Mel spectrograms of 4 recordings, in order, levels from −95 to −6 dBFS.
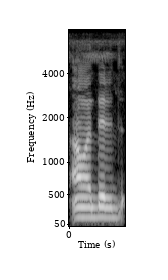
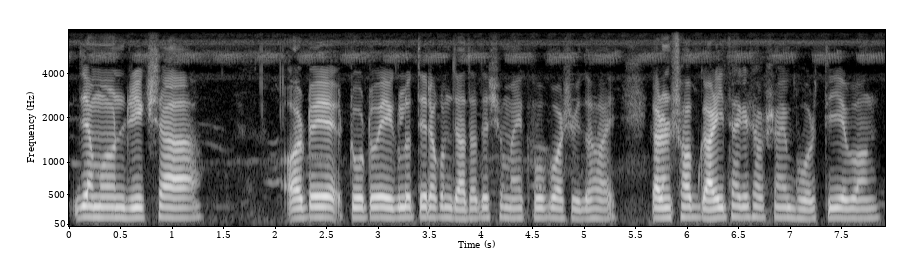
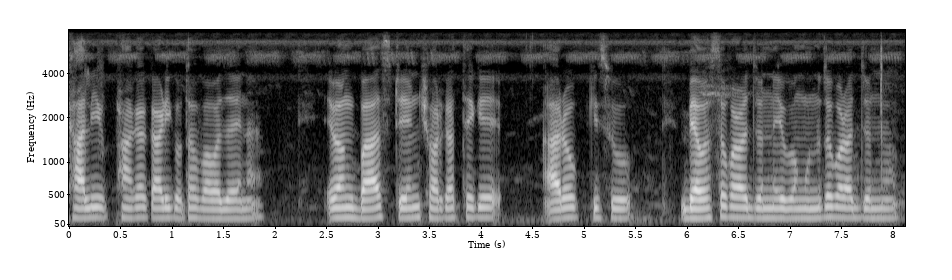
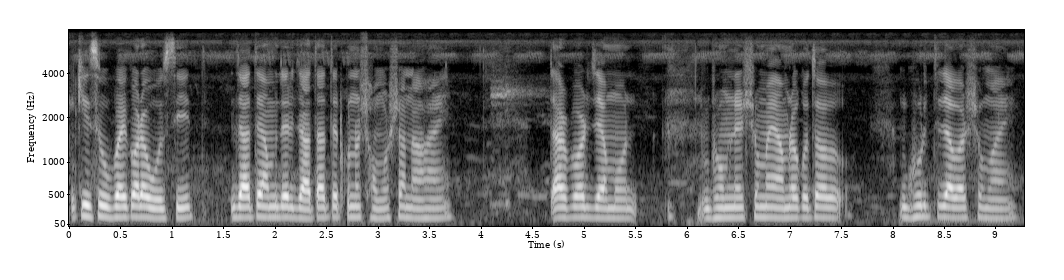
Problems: background sounds at intervals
